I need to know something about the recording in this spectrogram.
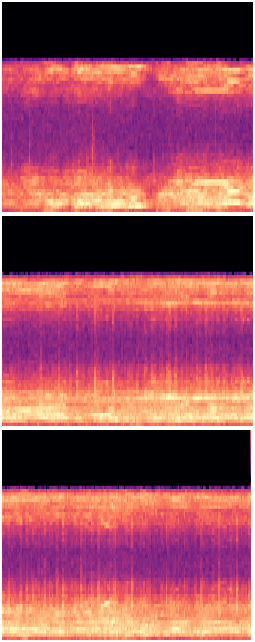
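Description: Stadium crowd noise: many voices shouting and yelling at once, a loud and steady din.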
